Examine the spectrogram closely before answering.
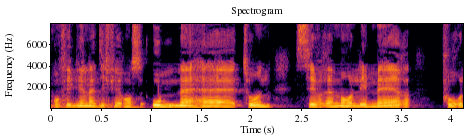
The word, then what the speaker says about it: أمهات: أجداد جدة جدات Ummun, ummahatun. Et bien prononcer le ha après le mim parce qu'en arabe, le mot ummat existe également et ce sera plus pour désigner les mamans des animaux.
